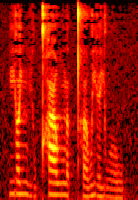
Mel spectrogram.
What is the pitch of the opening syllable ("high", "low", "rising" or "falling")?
high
